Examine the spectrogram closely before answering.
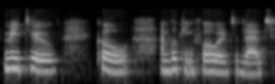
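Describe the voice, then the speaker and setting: Mellow-voiced woman host on a call. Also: mid-range voice, fairly even intonation, slow pace, gravelly, dull audio. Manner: hesitant, many fillers. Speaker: interview host. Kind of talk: interview, casual chat.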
